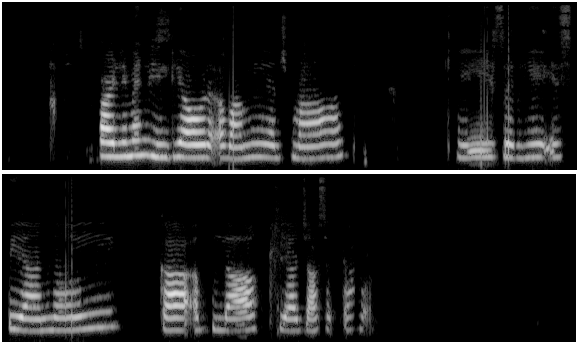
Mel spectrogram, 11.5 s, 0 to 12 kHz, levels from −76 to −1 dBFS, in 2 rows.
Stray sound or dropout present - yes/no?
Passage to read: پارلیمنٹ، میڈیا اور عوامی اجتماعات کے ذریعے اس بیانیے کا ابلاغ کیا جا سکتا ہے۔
no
